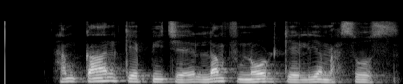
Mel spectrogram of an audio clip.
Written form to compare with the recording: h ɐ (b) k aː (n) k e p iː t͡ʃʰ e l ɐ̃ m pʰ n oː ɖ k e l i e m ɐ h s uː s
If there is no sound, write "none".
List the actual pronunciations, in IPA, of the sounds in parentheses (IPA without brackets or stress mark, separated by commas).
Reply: m, n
